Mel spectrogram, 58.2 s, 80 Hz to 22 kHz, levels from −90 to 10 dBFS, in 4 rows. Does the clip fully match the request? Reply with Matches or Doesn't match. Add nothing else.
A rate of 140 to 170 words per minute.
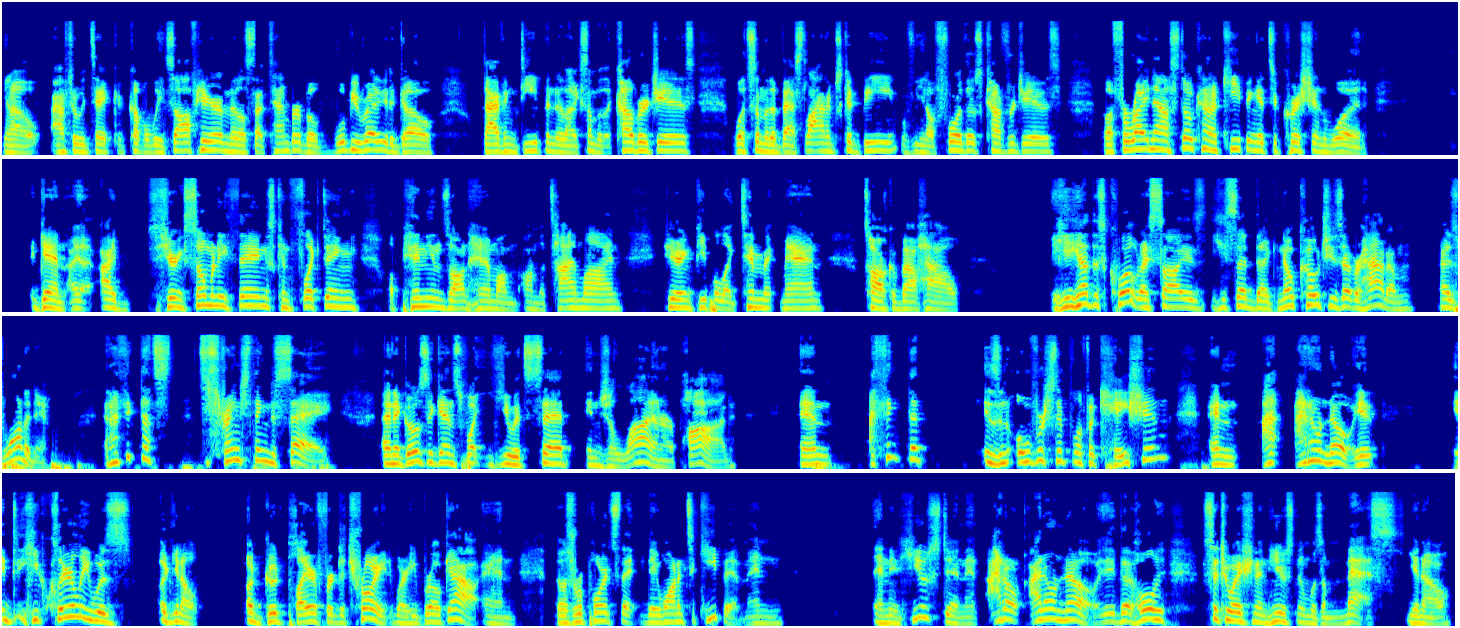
Doesn't match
